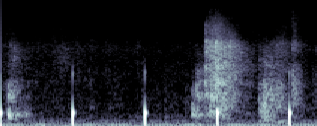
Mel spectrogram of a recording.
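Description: Intellijel Plonk physical-modelling percussion module playing a short struck note about twice a second, each hit at the same pitch and quickly dying away.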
